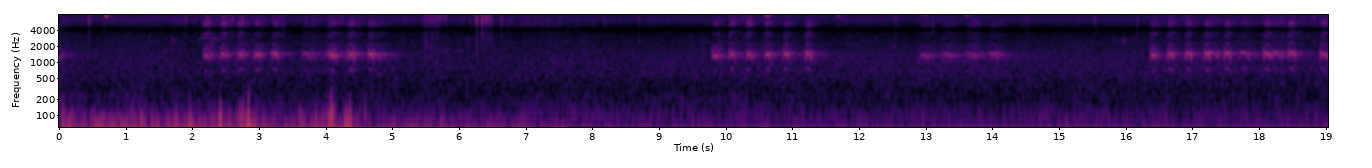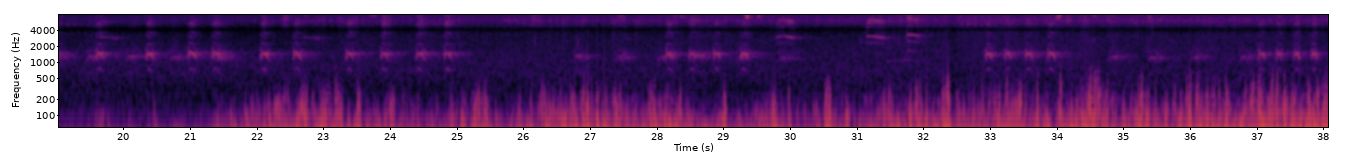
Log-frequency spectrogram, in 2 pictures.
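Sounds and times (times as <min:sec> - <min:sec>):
wind rumble on microphone: 0:00.0 - 0:11.3, 0:16.4 - 0:38.0
birds calling harshly: 0:02.1 - 0:05.1, 0:09.7 - 0:11.8, 0:12.8 - 0:14.4, 0:15.8 - 0:25.2, 0:26.8 - 0:30.2, 0:31.0 - 0:32.1, 0:32.8 - 0:34.2.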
